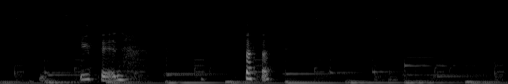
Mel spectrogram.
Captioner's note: ha ha ha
